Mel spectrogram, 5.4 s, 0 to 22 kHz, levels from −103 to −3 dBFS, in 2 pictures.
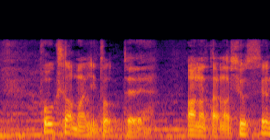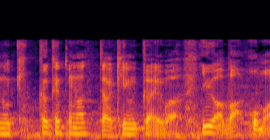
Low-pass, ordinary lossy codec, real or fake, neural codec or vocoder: none; none; fake; codec, 16 kHz, 4 kbps, FreqCodec, larger model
